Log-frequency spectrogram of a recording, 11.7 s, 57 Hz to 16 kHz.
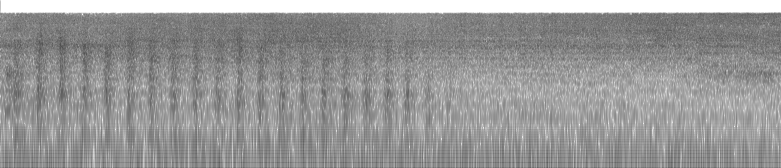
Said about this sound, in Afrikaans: Dis 'n ou wêreldse lokomotief. Oh, ek is mal hieroor. Help, help. Dit moet 100 jaar oud wees. Of meer.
